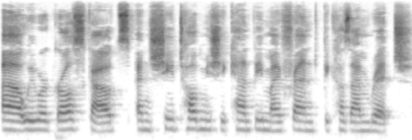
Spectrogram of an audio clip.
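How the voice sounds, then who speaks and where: A woman's medium-pitched voice with monotone, flat intonation at a moderate pace, on a very clean recording with a silent background. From Germany. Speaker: entrepreneur and wealth coach. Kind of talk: podcast interview.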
